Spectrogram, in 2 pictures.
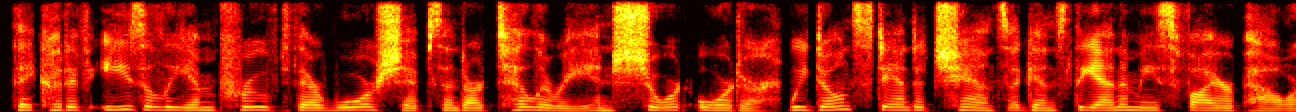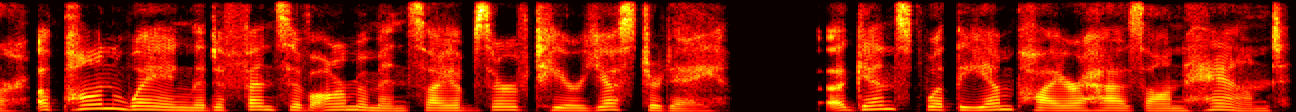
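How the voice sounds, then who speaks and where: A woman playing a logical, polite, protective android first mate in a video game, speaking with formal, precise, measured diction. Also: medium pitch, a little mellow, no room sound, studio quality, close to an everyday voice. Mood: calm, analytical. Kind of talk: scripted video game character lines.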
